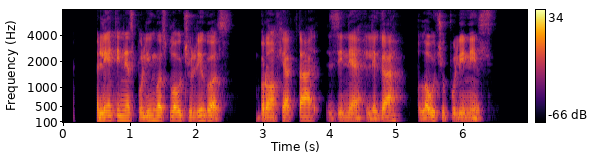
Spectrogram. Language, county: Lithuanian, Klaipėda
